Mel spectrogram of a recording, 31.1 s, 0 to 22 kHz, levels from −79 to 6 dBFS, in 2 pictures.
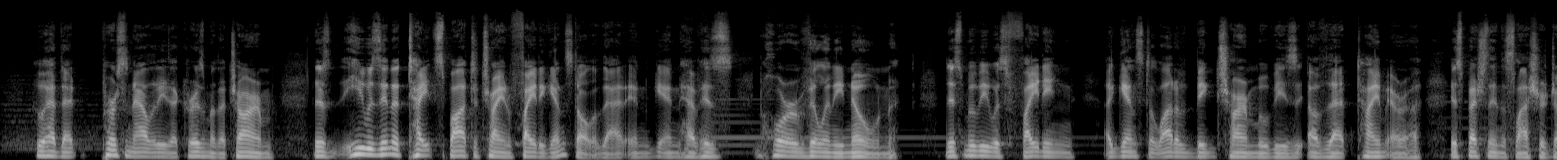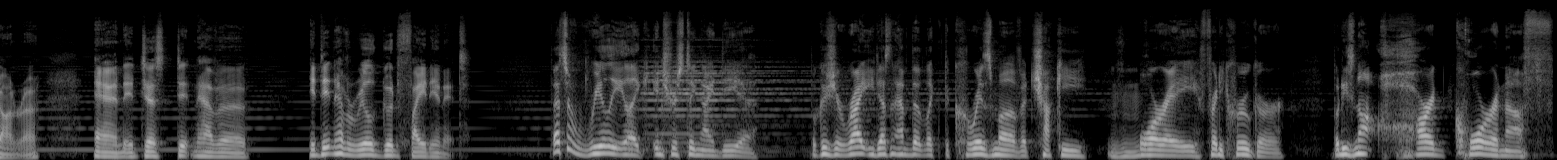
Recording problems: background music; faint; throughout; 20 dB below the speech

